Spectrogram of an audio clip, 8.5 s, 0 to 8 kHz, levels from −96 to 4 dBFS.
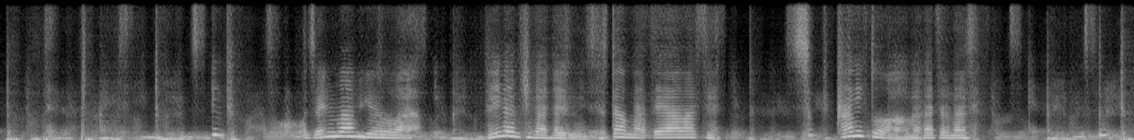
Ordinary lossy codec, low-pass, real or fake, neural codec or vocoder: none; none; fake; codec, 16 kHz, 0.5 kbps, FreqCodec, smaller model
